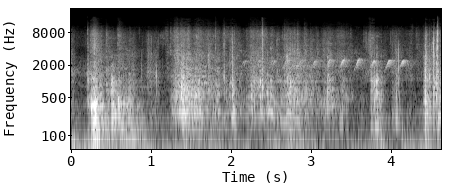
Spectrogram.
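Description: A bird chirping: a quick run of short, even chirps, about seven a second, in the second half, over rustling noise and a few knocks.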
